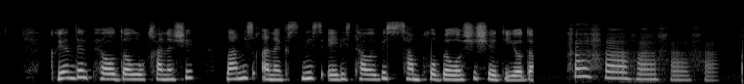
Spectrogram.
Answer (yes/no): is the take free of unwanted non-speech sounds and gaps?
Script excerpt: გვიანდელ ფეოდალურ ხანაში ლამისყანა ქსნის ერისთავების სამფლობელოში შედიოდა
no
